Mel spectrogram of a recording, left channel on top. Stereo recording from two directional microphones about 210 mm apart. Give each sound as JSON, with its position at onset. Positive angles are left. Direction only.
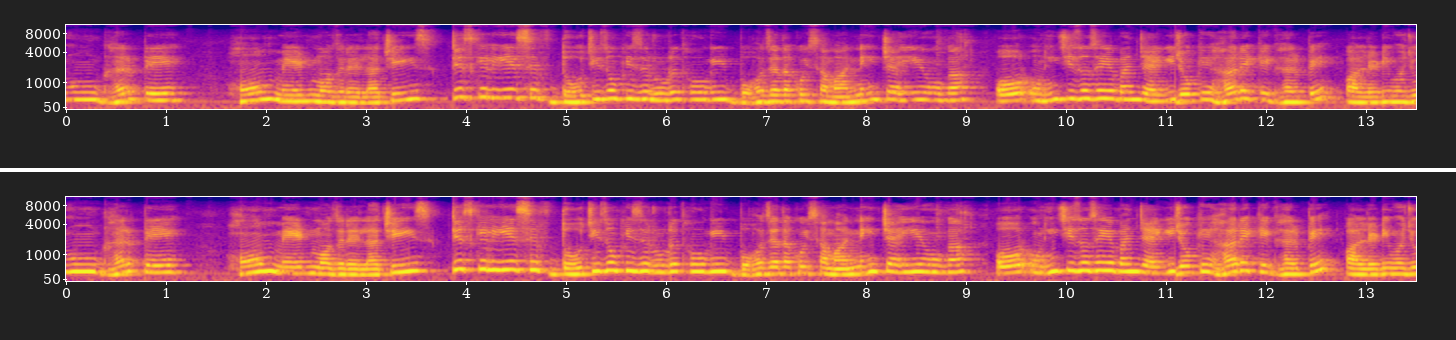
{"t": 0.3, "sound": "speech", "side_deg": -50}
{"t": 9.9, "sound": "speech", "side_deg": -50}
